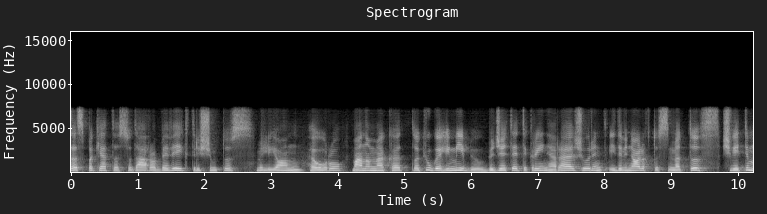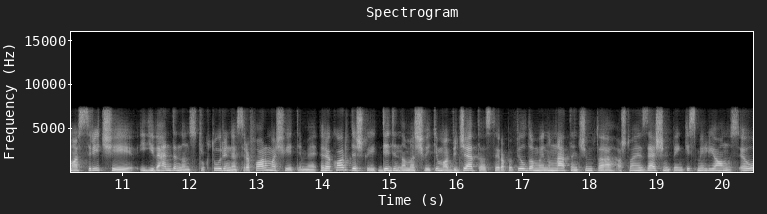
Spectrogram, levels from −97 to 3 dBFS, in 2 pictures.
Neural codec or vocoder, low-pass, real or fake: codec, 16 kHz, about 1 kbps, DyCAST, with the encoder's durations; 7.2 kHz; fake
